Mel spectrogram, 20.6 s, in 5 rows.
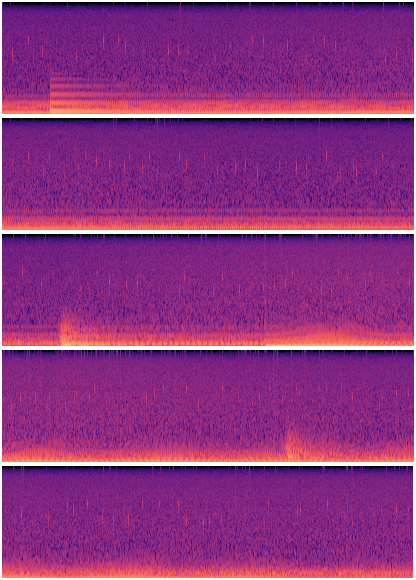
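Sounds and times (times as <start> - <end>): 
faint hiss of rain: 0.0 - 20.5
sustained low chords: 0.0 - 20.5
sharp hits: 8.8 - 20.5.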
